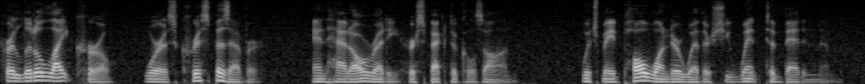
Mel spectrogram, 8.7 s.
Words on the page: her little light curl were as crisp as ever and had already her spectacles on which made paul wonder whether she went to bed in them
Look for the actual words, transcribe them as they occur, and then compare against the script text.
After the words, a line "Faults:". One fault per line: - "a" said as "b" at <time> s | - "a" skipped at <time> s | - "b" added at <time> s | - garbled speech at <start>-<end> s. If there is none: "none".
her little light curl were as crisp as ever and had already her spectacles on which made paul wonder whether she went to bed in them
Faults:
none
